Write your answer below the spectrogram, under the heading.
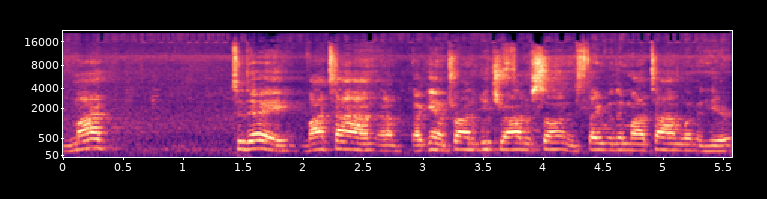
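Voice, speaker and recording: Amid audible room echo and noticeable background noise, a man with a high pitch speaks at a moderate pace, using fairly even intonation and long, frequent pauses. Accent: Southern US. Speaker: retired army general, keynote speaker. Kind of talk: patriotic public speech.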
